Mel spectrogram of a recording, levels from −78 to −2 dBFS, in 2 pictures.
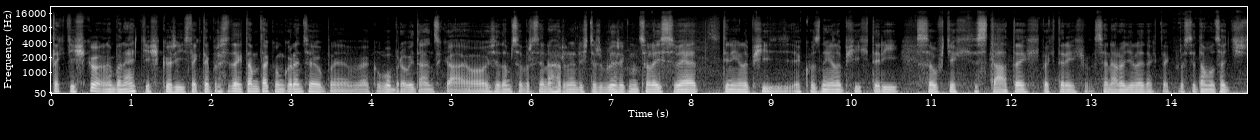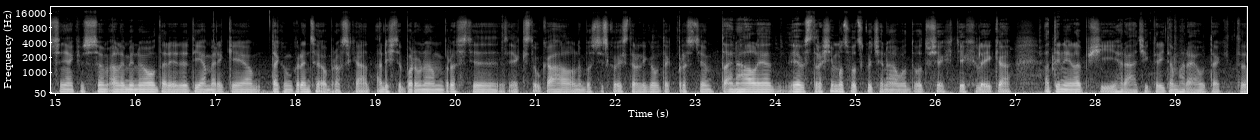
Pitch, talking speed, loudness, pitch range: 100 Hz, 195 wpm, -22 LUFS, 95-105 Hz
